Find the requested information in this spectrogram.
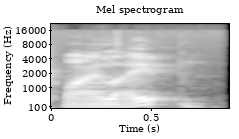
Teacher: so let's talk about twilight first because in twilight we have it's not a rounded sound we have the i diphthong and first syllable stress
